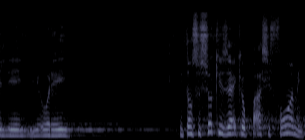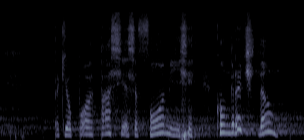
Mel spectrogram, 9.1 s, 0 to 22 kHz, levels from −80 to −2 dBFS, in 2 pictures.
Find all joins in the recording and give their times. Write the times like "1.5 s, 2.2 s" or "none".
2.7 s, 5.2 s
